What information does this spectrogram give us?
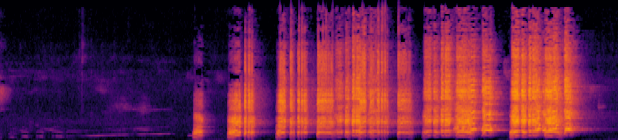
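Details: Venezuelan chachalacas (guacharaca) break into loud, harsh, raucous chatter, repeated in rapid ragged bursts for several seconds, after a few soft thin whistled notes at the start.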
